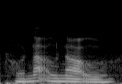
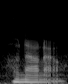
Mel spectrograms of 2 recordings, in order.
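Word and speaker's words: Hōnaunau: So it's Honaunau is probably the correct way to say it, right? But I call it Honaunau.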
